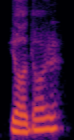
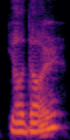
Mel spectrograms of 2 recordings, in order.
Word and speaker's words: 여덟: at number 8, 여덟, it's got 2 consonants in the bottom. It has a riul and a piup, but you don't really pronounce both of those because they're hard to pronounce together. So depending upon what the 2 ending consonants are, sometimes you pronounce the first one, sometimes you pronounce the second one. In 여덟, you pronounce the riul, so 여덟.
